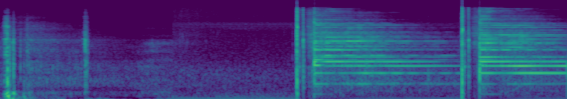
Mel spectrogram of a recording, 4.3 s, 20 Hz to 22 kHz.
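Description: Suppressed CZ Scorpion Micro 9mm firing subsonic rounds through a SilencerCo Hybrid 46: each short, sharp shot is followed almost at once by the clang of the bullet striking a steel plate, which rings on with a clear bell-like tone. There are shots at the start, about two seconds in and about three and a half seconds in. The plate strike is louder than the gun itself.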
